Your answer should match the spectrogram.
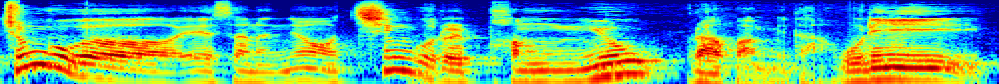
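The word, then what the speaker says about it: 朋友: 그 중국어에서는요, 친구를 펑유라고 합니다. 우리 그 한자 수고 중에 붕우유신이라고 하는데 이 붕우가 중국어 발음으로 펑요입니다. 펑요. 이 붕이란 붕우 할 때 펑요 할 때 이 붕이라는 것은 벗 붕자고요.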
